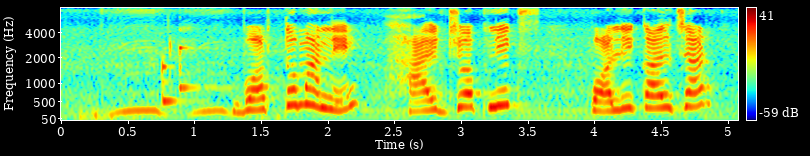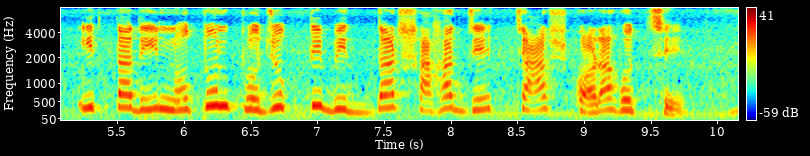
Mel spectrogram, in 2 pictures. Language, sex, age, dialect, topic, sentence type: Bengali, female, 31-35, Standard Colloquial, agriculture, statement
